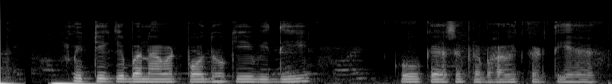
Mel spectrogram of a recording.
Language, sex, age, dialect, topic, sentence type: Hindi, male, 18-24, Hindustani Malvi Khadi Boli, agriculture, statement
